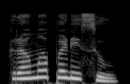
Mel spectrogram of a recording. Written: ಕ್ರಮಪಡಿಸು

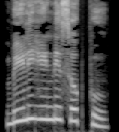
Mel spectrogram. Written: ಬಿಳಿಹಿಂಡಿಸೊಪ್ಪು

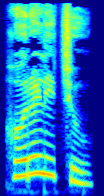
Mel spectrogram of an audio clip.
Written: ಹೊರಳ್ಚು

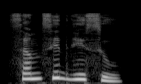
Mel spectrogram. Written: ಸಂಸಿದ್ಧಿಸು

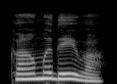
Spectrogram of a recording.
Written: ಕಾಮಿತ್ವ

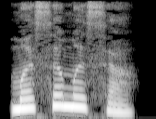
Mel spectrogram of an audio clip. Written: ಮಸಮಸ

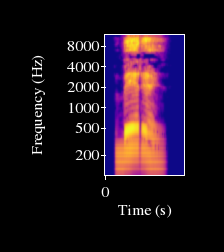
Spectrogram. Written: ಬೆರಳ್

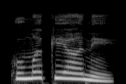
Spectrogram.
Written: ಕುಮಕಿಆನೆ

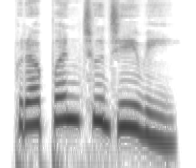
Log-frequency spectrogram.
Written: ಪ್ರಪಂಚುಜೀವಿ

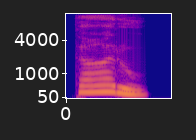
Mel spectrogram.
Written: ತಾರು

